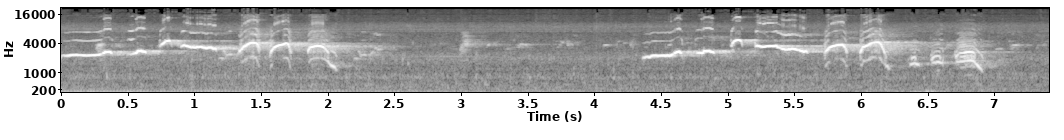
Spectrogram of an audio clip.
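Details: Two bursts of kacer song used to draw out a sulking bird: rising whistled notes leading into quick downslurred chips and buzzy flourishes, separated by about two seconds of near silence.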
